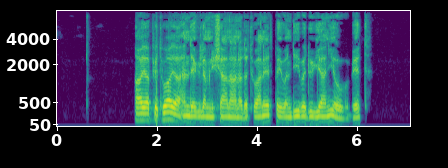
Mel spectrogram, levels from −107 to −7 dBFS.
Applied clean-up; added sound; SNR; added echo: none; none; none; none.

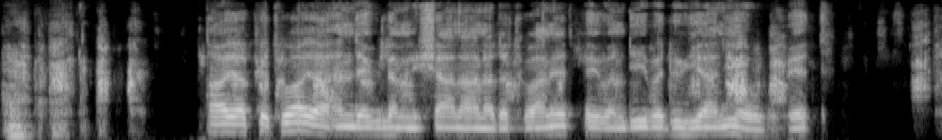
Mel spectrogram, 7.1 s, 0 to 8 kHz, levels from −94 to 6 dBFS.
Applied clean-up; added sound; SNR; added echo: neural mask model Resemble Enhance denoiser.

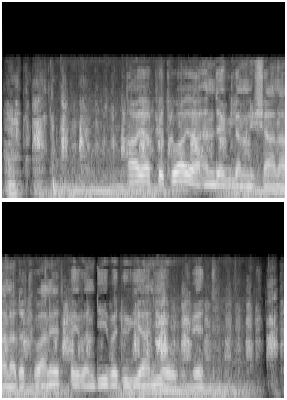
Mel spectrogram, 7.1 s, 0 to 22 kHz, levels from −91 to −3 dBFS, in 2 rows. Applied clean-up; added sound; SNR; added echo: none; Accelerating, revving, vroom / Car + Dog; 3 dB; none.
